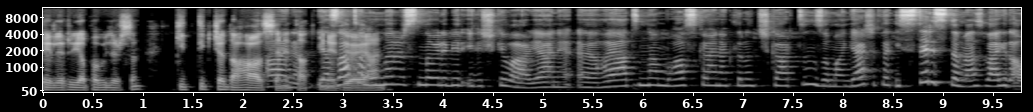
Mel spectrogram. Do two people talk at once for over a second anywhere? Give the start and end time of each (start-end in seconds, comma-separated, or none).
2.2-3.4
